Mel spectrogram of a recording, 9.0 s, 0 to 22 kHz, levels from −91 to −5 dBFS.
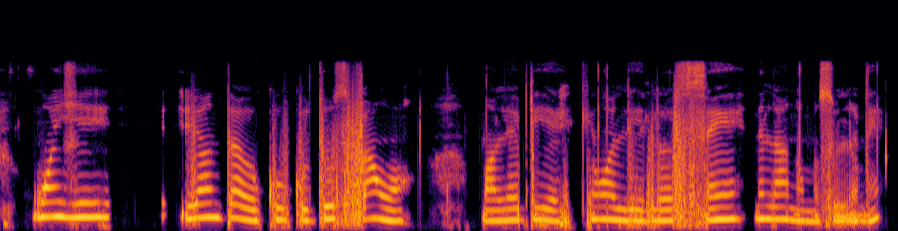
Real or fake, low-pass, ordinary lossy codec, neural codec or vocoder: real; 7.2 kHz; none; none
